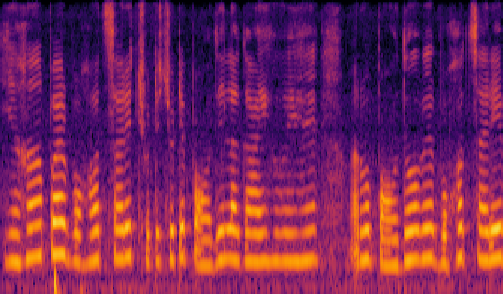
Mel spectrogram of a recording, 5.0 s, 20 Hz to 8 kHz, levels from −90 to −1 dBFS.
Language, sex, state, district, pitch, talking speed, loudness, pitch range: Hindi, female, Delhi, New Delhi, 265 Hz, 190 wpm, -20 LUFS, 255-280 Hz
